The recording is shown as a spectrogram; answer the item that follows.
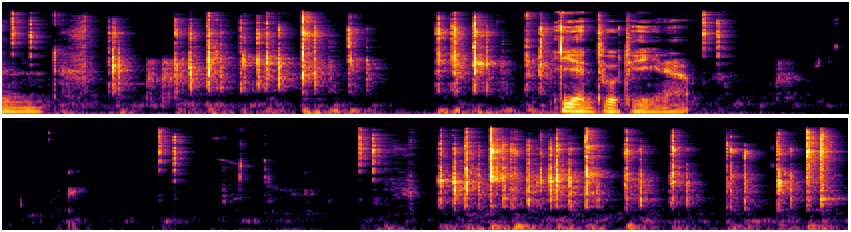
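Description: Typing on a computer keyboard: quick runs of keystrokes in the first couple of seconds and again near the end.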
